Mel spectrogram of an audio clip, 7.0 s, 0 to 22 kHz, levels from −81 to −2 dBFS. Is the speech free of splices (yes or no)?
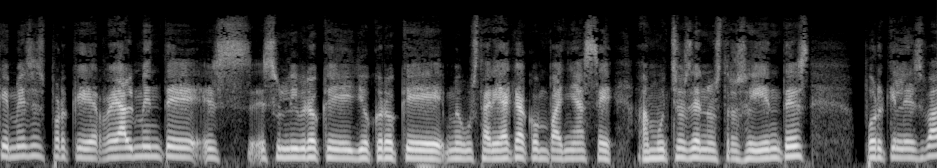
no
